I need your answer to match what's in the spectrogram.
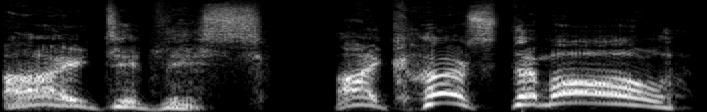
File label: Male Human Play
